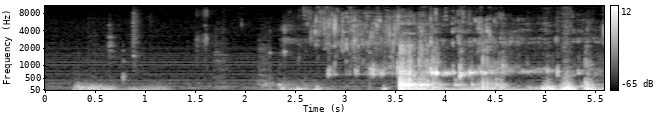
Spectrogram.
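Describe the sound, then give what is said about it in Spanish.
Wine pouring into a glass: a few soft low knocks come first, then a steady liquid gurgle with a ringing tone that swells and carries on to the end. “¿Quieres una copita de vino? Mira lo que tengo por aquí. Qué oportuno. Qué oportuno, ¿no? Déjame servirte una copa para que disfrutes del episodio.”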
